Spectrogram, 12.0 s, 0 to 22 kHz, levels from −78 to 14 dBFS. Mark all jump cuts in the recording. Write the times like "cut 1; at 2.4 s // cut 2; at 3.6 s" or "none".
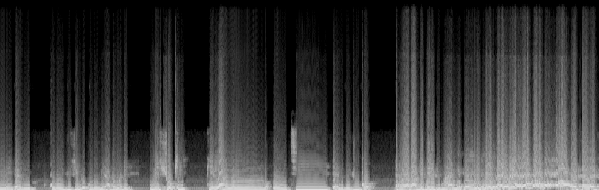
cut 1; at 2.8 s // cut 2; at 7.8 s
